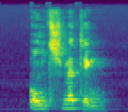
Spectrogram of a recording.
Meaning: disinfection, decontamination
- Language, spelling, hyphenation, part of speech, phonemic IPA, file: Dutch, ontsmetting, ont‧smet‧ting, noun, /ˌɔntˈsmɛ.tɪŋ/, Nl-ontsmetting.ogg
